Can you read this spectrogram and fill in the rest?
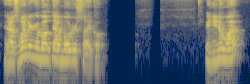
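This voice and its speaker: A middle-aged man with a slightly higher-than-usual voice hosts a casual livestream. He rambles in loose, slangy phrases, reminiscing as if chatting with friends. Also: lively intonation, quick pace. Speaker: livestream host.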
